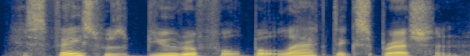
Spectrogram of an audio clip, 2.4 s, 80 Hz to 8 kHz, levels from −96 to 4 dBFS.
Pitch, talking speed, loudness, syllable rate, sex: 140 Hz, 180 wpm, -17 LUFS, 5.3 syllables/s, male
